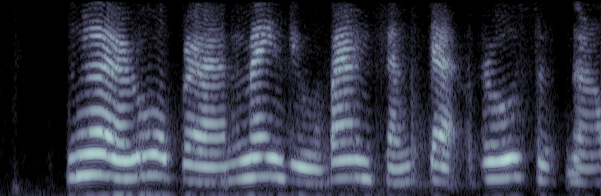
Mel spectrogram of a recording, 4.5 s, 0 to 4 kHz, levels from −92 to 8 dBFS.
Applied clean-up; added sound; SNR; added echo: neural mask model DeepFilterNet 3.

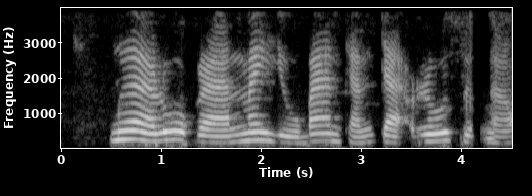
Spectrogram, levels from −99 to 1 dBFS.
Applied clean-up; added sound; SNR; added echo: none; none; none; none.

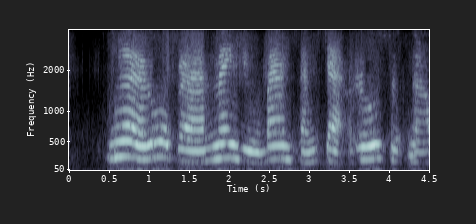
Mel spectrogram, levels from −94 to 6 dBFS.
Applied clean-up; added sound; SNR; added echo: neural separator model SepFormer DNS4.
